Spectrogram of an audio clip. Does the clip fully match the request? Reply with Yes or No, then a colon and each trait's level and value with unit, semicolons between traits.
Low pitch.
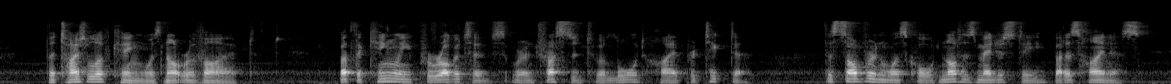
Yes: low, 100 Hz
